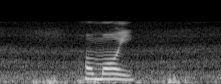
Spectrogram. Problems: constant background noise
